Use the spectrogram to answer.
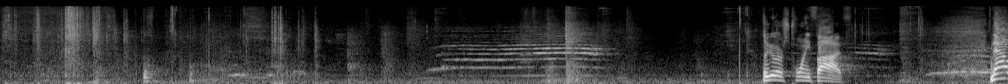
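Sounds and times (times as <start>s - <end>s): pages rustling: 0.0s - 3.3s.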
